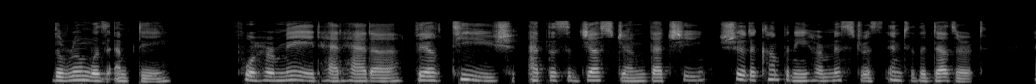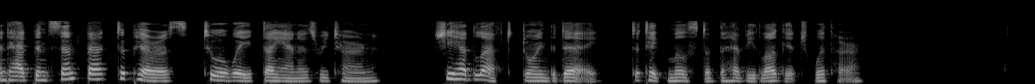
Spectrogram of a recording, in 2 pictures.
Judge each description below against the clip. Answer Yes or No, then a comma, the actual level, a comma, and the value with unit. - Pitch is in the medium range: Yes, medium, 170 Hz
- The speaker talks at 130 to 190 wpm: Yes, average, 140 wpm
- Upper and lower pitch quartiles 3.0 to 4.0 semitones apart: Yes, average, 3.4 semitones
